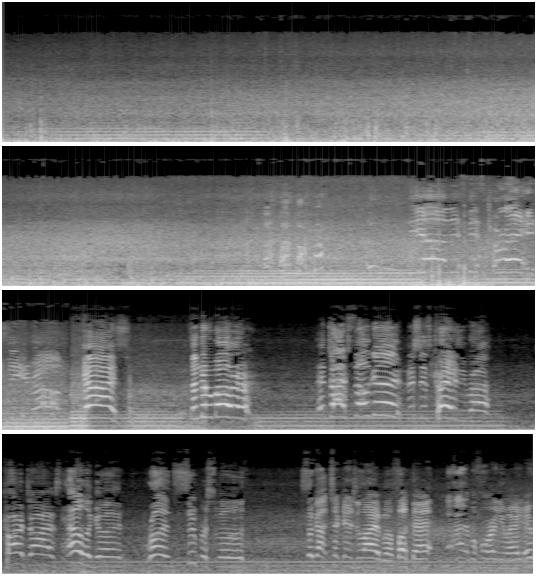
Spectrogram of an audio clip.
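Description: A car engine running with a loud steady low hum and rising road or wind noise, which drops away sharply about fourteen seconds in, leaving a quieter steady hum. Voices call out over it in the second half.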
